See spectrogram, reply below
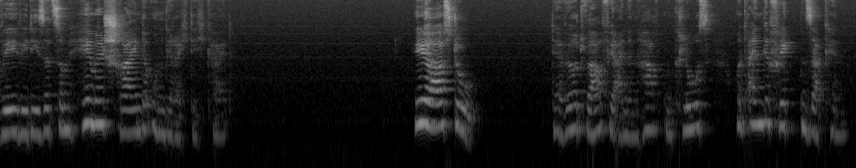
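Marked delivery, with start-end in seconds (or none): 5.2-5.9 loud, contemptuous throwaway line; curt shout. Acted. Innkeeper tossing the girl a hard dumpling, loud and contemptuous. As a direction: fling the words at her, loud.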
